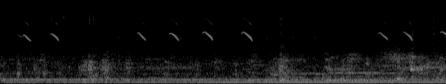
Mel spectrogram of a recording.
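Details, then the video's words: Just-born chicks hatched from a hen's eggs give a steady series of clear, high, falling peeps, roughly three a second, above a constant low electrical hum. "JUST BORN "Chicks Chirping" Sounds"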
